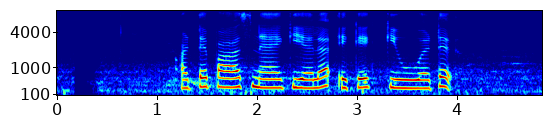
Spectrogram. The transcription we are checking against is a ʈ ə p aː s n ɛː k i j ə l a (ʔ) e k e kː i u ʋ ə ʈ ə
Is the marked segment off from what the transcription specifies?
no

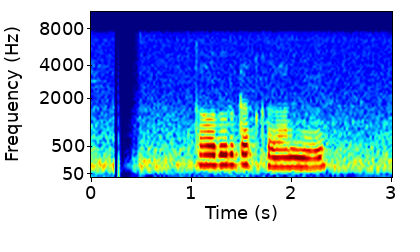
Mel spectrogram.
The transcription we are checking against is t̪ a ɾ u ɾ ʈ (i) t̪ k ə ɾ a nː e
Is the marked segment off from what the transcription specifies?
yes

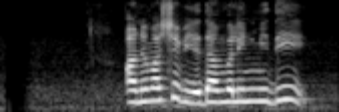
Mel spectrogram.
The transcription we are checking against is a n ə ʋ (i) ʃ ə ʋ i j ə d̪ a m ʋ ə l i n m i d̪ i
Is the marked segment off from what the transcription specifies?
yes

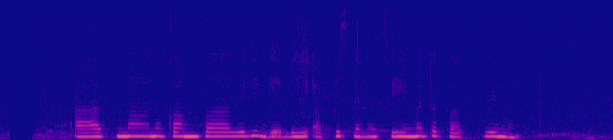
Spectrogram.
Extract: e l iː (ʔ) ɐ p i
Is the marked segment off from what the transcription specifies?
no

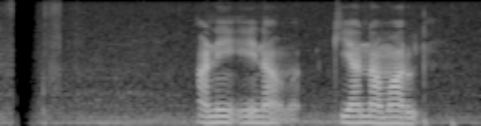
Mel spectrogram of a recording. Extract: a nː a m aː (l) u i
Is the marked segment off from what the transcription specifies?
yes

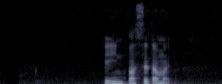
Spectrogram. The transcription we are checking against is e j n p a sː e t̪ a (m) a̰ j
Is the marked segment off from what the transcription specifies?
no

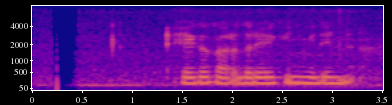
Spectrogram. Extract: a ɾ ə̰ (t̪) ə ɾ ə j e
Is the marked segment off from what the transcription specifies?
yes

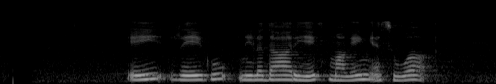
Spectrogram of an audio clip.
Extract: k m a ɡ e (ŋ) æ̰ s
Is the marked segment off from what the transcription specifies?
no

